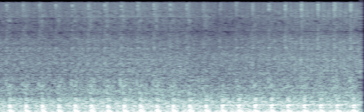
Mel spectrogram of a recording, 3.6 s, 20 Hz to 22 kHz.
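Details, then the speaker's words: 2005 Duramax diesel idling after a recent head gasket job, with a sharp, regular pop about three times a second back through the intake, louder on the passenger side and in the air box, and seemingly missing; valve adjustment suspected, not confirmed. "It's popping back through the intake, making some noises in the top end."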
